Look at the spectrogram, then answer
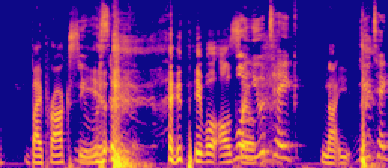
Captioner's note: laughs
